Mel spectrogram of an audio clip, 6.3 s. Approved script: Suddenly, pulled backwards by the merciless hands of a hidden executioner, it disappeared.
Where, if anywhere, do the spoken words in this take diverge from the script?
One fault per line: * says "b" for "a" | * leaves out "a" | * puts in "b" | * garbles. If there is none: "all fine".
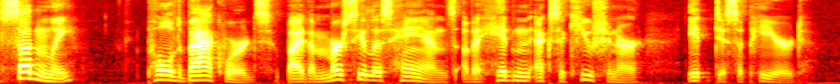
all fine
